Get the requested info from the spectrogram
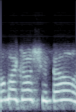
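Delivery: very high, alarmed, freaked-out fussing. Explaining how young children learn to react, imitating a freaking-out parent. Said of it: "and is freaking out".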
